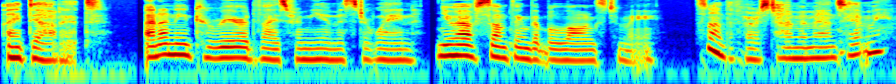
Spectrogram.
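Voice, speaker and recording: Sly flirty thief lady for a game, lowish mellow voice, teasing but guarded, super dry sound. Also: brisk, no echo. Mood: cold, defiant. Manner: teasing, self-assured, guarded. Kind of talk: video game voice acting.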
